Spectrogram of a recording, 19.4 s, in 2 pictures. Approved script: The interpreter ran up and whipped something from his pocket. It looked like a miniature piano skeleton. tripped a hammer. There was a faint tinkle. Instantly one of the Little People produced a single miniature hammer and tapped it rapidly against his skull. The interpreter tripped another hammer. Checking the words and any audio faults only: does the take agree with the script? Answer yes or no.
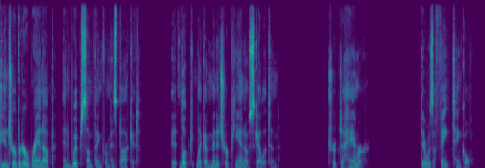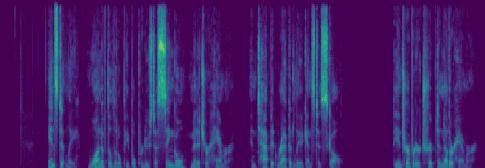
yes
